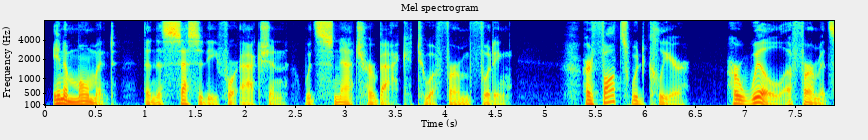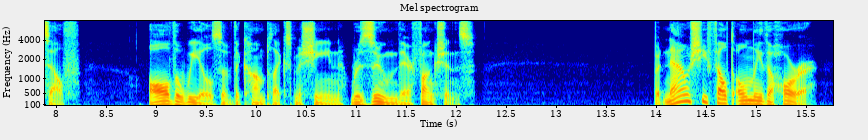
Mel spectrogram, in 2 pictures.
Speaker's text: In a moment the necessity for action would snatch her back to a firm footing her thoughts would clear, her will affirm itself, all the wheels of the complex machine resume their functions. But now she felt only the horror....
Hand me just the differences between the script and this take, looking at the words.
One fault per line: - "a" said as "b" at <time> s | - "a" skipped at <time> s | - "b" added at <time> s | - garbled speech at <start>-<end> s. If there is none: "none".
none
